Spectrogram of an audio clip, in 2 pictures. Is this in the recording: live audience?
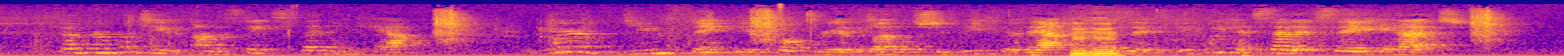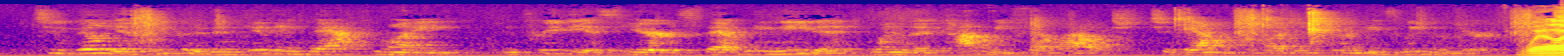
yes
